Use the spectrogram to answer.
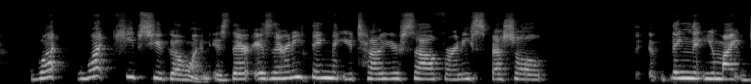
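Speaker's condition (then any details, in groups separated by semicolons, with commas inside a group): No condition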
